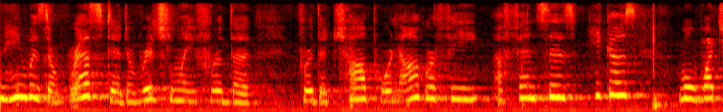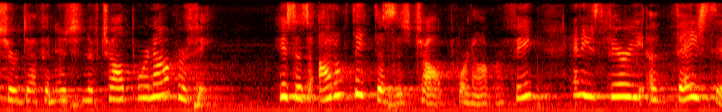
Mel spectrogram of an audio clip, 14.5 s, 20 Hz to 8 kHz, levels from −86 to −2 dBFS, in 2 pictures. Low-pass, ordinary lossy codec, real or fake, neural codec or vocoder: 7.2 kHz; AAC, 32 kbps; real; none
